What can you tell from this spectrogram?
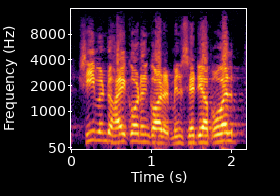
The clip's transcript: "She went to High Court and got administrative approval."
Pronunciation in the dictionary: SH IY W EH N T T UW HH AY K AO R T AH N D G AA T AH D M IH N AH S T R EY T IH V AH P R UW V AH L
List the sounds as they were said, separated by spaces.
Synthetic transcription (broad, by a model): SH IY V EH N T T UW HH AY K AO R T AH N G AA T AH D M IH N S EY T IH AH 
